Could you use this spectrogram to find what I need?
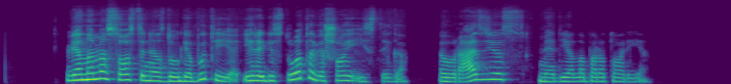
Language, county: Lithuanian, Klaipėda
